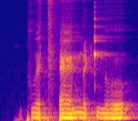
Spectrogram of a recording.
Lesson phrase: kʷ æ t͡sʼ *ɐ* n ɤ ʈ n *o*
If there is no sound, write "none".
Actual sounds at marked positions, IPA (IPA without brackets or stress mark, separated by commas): æ, o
